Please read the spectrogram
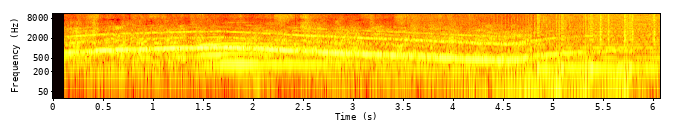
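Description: A single siren-like wailing tone that rises for about a second and a half, falls slowly, and turns upward again near the end.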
